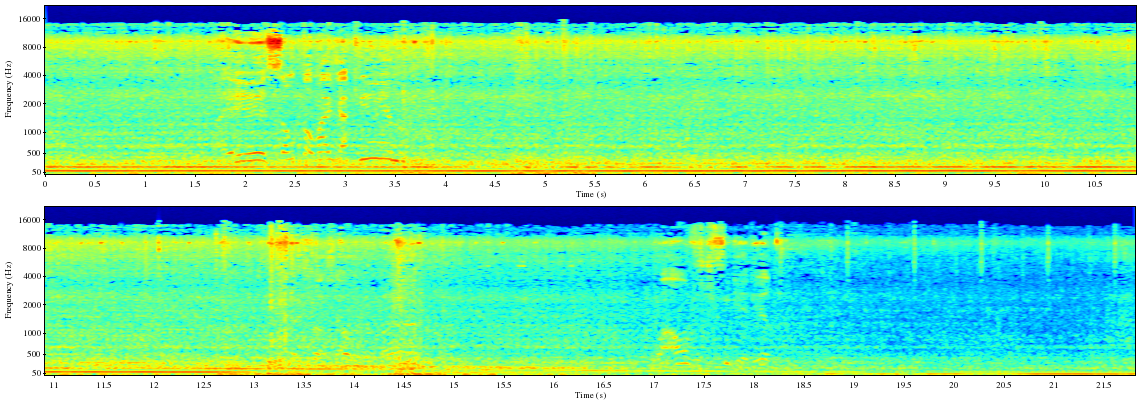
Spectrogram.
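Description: A car engine drones steadily from inside the car, then drops lower and quieter as the car slows.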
